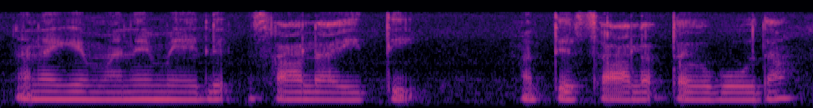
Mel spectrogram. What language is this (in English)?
Kannada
